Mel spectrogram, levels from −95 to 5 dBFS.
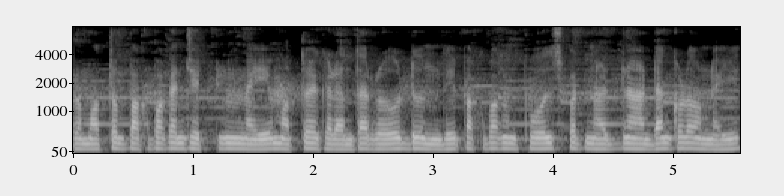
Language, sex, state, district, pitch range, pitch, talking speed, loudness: Telugu, male, Andhra Pradesh, Visakhapatnam, 115-125 Hz, 125 Hz, 185 wpm, -25 LUFS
